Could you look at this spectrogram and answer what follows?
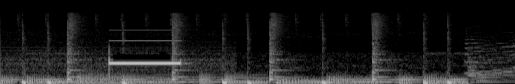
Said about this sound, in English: We're sorry. The person you are trying to reach is not available. Please leave your message after the beep.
